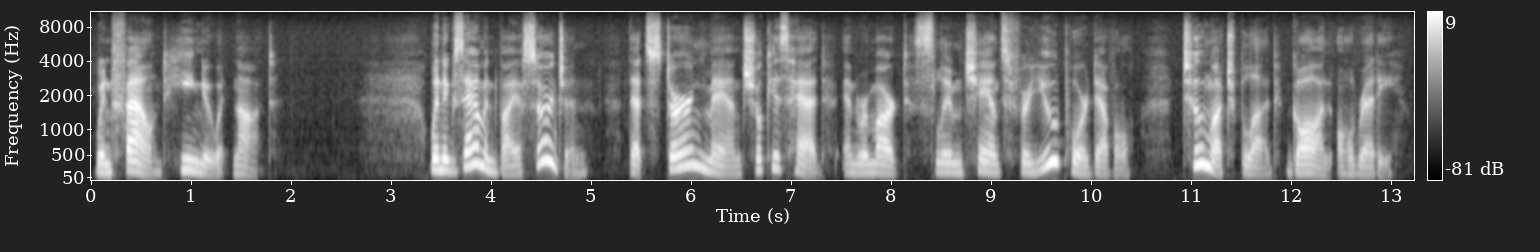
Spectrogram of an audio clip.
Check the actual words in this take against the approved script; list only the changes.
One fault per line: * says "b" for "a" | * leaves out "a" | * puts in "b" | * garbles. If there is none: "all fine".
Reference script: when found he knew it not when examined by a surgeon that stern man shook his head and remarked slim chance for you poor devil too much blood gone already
all fine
